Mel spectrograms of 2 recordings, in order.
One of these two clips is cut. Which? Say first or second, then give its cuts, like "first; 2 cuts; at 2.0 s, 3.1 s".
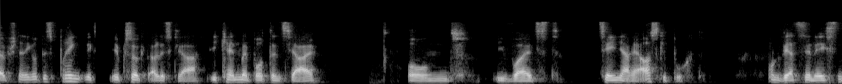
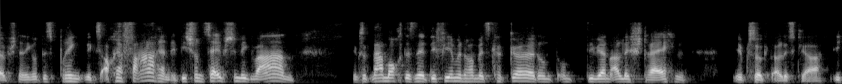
first; 1 cut; at 0.9 s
